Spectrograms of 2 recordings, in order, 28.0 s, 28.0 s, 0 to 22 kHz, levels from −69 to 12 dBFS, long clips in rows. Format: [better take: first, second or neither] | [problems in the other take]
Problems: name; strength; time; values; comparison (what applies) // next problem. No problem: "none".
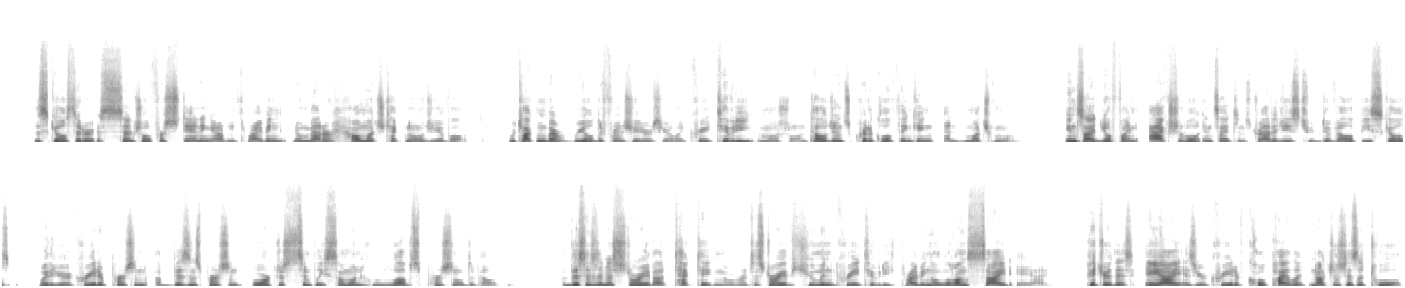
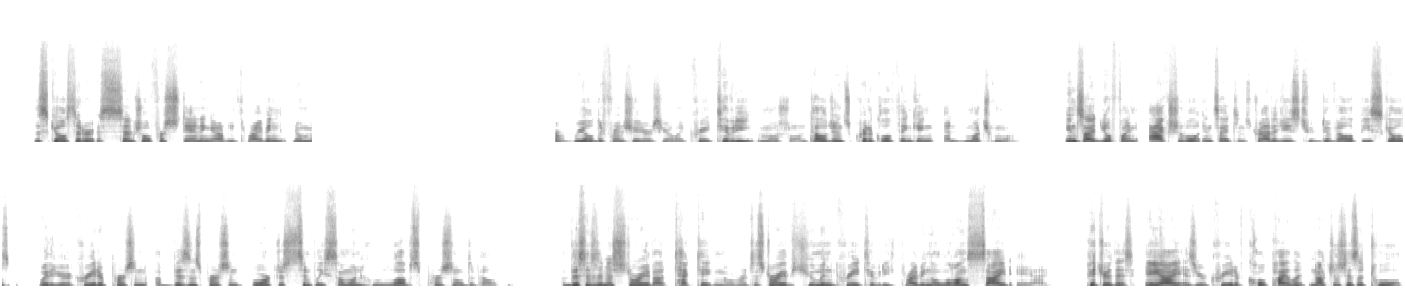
first | audio cutting out; at 3 s for 2.5 s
